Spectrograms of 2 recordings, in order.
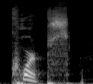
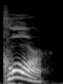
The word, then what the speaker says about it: Corps: the Marxist socialist propaganda corpse. A tip of the tongue and dishonor to Obama. Remember that when he referred to the Marine Corps as the Marine Corpse, the word is pronounced core.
